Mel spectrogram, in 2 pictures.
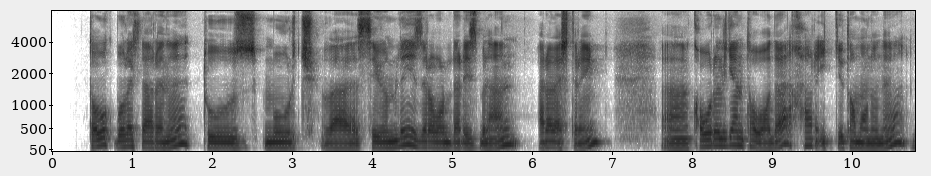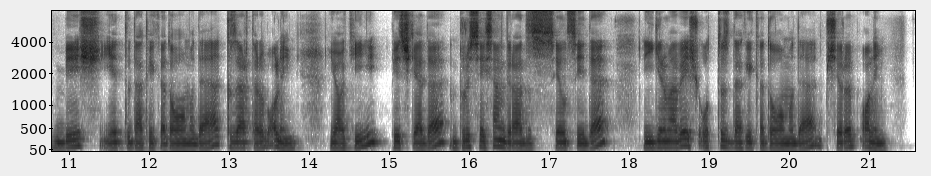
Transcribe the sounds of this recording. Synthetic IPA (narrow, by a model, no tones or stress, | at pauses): t̪ʰɒwʊq̚bolakʲlaɾɪnɪt̪ʰʊzmʊɾt͡ʃvase̞vɪmlɪzɪɾavɒnlaɾɪzbɪlan | aɾalaʃt̪ɪɾɪŋ | qʰɒwɪɾɪlɡʲant̪ʰɒwɒd̪ahaɾɪ̰kʲʰːɪt̪ʰɒmɒnɪnɪbe̞ʃje̞t̪ʰːɪd̪aqʰɨjqʰɑd̪avɒmɪd̪aqʰɨzaɾt̪ʰɪɾɪpɒ̰lˠɪŋjɒkʲʰɪpʰe̞t͡ʃkʲad̪abʊɾzsakʲsanɡɾad̪ʊsːe̞lˠsid̪a | jɪɡʲɪɾmabe̞ʃo̰t̪ʰːɪzd̪aqʰɨqʰɑd̪avɒmɪd̪apʰɪ̥ʃɪɾɪpɒ̰lˠɪŋ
